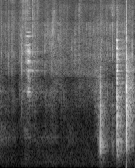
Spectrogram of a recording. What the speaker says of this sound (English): Now I'm going to put these pork chops back in that pan.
